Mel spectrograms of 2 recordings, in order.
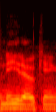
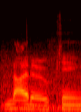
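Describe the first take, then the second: First: The first vowel sounds like 'ee'. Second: The first vowel sounds like 'eye'.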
